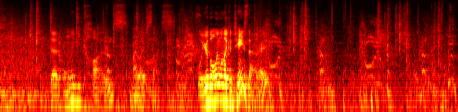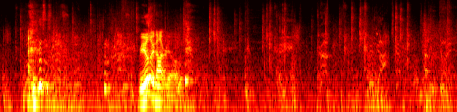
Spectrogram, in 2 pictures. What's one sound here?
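Game fighters punch and kick with sharp hits.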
